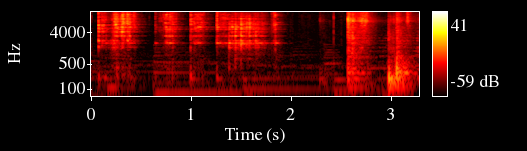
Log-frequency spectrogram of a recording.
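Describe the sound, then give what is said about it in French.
Butter is scraped from a mixing bowl with a plastic scraper, going into seaweed: a series of short scraping strokes and clinks against the bowl, with brief pauses between them. “Toujours avec ma corne, ma meilleure alliée, je racle le plus possible tout mon beurre pour le mettre dans mes algues.”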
